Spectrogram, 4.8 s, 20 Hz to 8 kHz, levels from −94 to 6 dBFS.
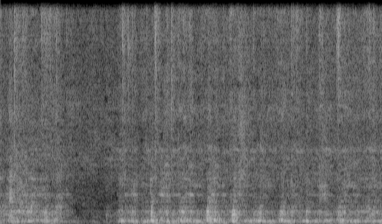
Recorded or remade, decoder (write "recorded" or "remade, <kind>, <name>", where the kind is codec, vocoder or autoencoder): remade, vocoder, Vocos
